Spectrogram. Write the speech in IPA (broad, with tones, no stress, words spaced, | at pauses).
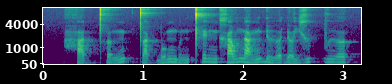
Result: ha˨˩t̚t̪ʰə˨˩˦ŋ | t̪a˨˩k̚ɓo˧˥ŋu˨˩˦n t̪ʰe˧ŋxa˧˥wna˨˩˦ŋɗɨ˨˩˨ə̯ ɗə˨˩˨jɣɨ˦˥k̚ vɨ˧ə̯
